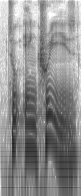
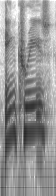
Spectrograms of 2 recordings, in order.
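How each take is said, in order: First: To inCREASE, CREASE carries the weight; stress on second syllable. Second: INcrease, IN pitched high; stress on first syllable. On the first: (increase con acento en la segunda sílaba) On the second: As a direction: punch IN at the start of increase. (increase con la primera sílaba acentuada y aguda) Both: Shown as a demonstration. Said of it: "si acentuamos la primera sílaba o la segunda".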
